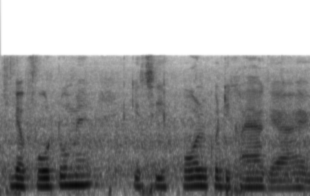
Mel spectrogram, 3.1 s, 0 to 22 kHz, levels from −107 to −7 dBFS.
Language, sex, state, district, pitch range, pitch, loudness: Hindi, male, Arunachal Pradesh, Lower Dibang Valley, 125-140 Hz, 135 Hz, -18 LUFS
